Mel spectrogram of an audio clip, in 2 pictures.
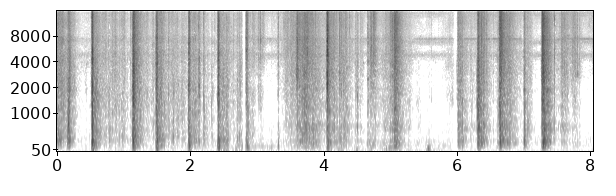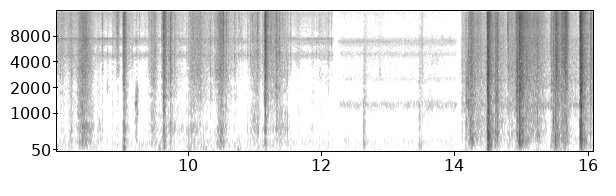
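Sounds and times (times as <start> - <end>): machete chopping palm stems: 0.0 - 5.2, 6.0 - 7.7, 14.2 - 16.0
dry leaves rustling and crackling: 6.0 - 11.6, 14.1 - 16.0.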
